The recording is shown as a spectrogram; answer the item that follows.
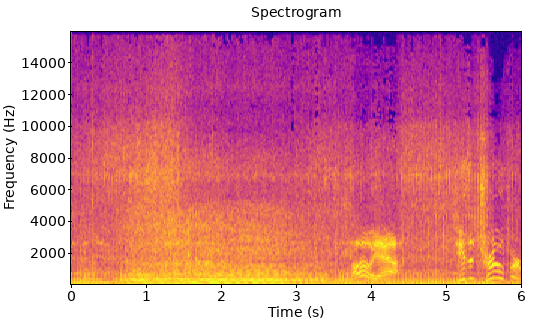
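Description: ATV (quad) engine running under throttle, its note swelling louder about a second in and easing back after three seconds. Near the end a person's voice calls out twice.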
